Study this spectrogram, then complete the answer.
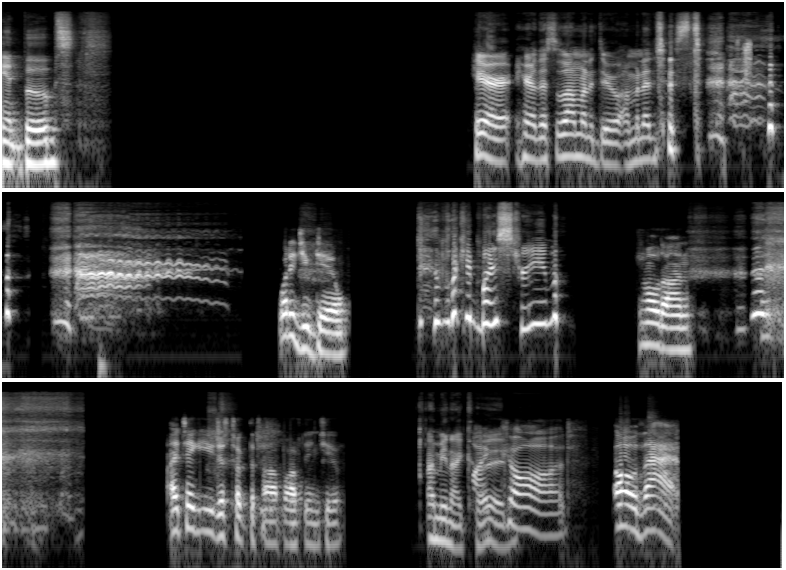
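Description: A young woman talks with animation into a microphone, in bursts with pauses.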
